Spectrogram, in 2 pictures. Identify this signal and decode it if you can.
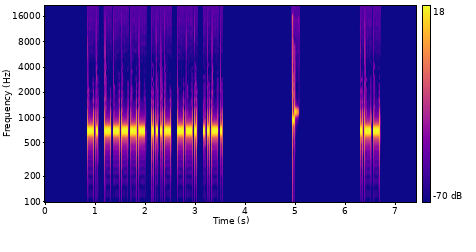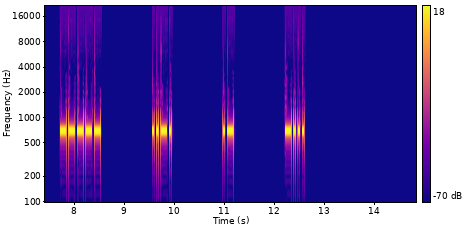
Morse code, heard as a keyed tone, about 28 wpm, spaced as for 12 wpm, 700 Hz. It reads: N0VGF W0FAB
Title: USA Call Signs - 5 Characters - 8x Character Spacing - 28wpm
